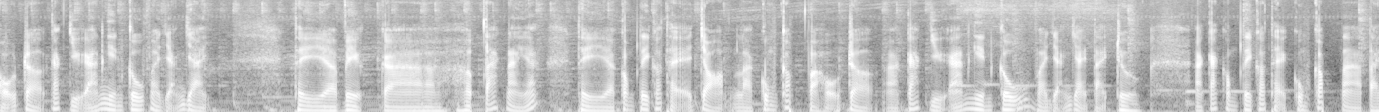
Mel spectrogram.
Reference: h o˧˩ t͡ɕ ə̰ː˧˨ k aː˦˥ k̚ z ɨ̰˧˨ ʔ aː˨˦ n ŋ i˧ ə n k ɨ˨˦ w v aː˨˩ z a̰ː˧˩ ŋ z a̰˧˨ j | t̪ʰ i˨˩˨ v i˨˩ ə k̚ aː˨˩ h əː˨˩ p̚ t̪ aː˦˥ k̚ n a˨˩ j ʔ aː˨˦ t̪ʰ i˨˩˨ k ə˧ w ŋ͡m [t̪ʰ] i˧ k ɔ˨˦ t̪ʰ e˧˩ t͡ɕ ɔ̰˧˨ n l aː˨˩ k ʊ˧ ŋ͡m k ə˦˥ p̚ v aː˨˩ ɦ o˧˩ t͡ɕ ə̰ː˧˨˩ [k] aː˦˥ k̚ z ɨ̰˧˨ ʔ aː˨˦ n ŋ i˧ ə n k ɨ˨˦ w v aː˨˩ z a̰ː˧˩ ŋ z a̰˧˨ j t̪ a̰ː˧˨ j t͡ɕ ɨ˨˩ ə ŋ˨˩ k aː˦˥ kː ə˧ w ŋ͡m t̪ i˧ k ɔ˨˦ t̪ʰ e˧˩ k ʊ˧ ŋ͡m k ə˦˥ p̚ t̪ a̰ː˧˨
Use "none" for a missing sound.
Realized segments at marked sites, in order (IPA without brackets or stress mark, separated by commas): t̪, k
